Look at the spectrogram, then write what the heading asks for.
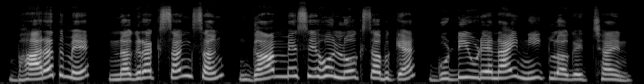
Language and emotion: Maithili, neutral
